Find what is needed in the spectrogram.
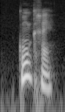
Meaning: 1. concrete, real, existing 2. specific
- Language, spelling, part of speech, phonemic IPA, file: French, concret, adjective, /kɔ̃.kʁɛ/, Fr-concret.ogg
